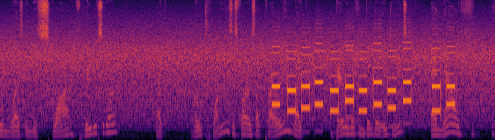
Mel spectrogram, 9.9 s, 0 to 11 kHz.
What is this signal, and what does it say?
DTMF, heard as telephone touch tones, dialled by hand, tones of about 160 ms, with radio hiss, a squelch burst at the end and speech in English. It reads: 815910194# 28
